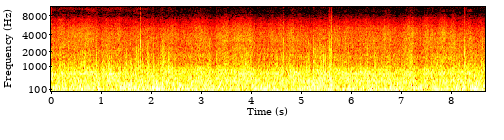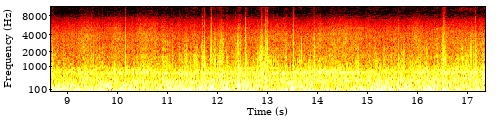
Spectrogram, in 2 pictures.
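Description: Wind buffeting a microphone held out of the window of a moving passenger train, over the steady rumble of the train running on the rails, with scattered sharp clicks from the wheels and track.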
